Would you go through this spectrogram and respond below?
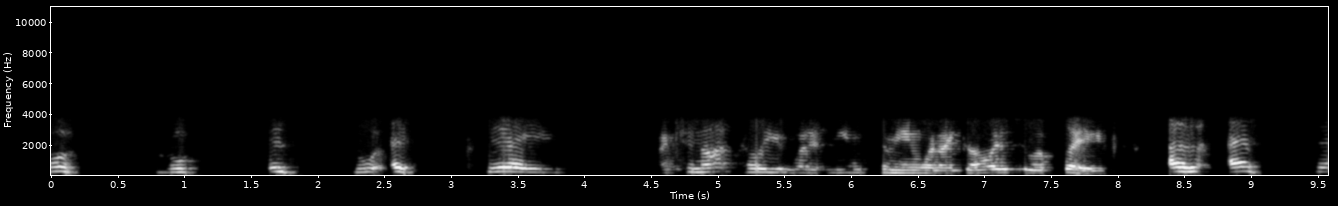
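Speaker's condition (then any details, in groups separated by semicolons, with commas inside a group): Cerebral palsy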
